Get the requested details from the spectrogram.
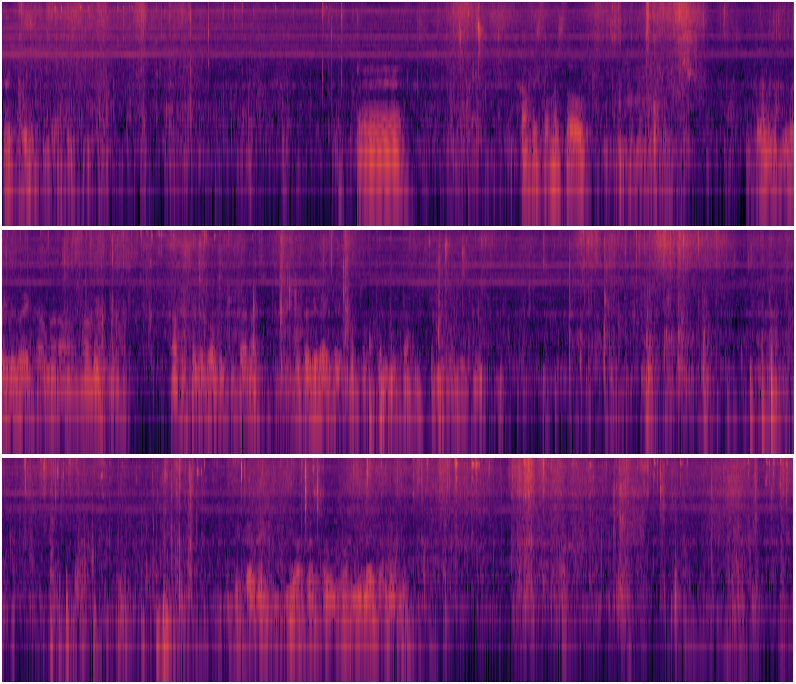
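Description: Footsteps crunch over loose rubble.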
